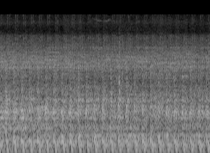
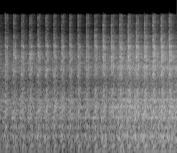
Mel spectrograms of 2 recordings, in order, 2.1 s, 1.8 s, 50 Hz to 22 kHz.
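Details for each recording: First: NS160 motorcycle engine at idle: even, quick putter of about three beats a second with a light mechanical clatter, holding steady; sounds like a healthy running engine. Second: NS160 motorcycle engine run low on oil: fast, harsh, jackhammer-like metallic clatter over the running engine, noisy engine damaged by oil starvation.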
